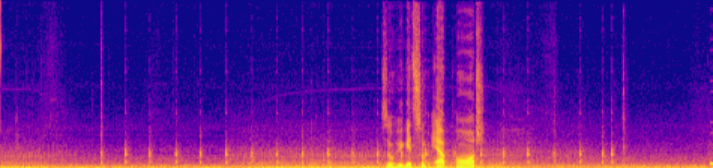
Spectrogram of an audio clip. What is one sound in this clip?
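A turn signal ticks evenly.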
